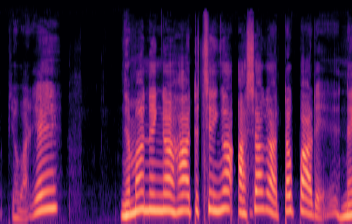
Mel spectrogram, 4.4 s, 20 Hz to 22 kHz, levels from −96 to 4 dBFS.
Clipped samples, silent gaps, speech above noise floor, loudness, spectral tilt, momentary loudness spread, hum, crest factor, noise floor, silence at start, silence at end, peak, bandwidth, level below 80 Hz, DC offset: under 0.1%; none; 52 dB; -19 LUFS; -6 dB/octave; 8 LU; none; 14 dB; -70 dBFS; 0.15 s; 0 s; -4 dBFS; 15 kHz; -62 dBFS; under 0.1%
